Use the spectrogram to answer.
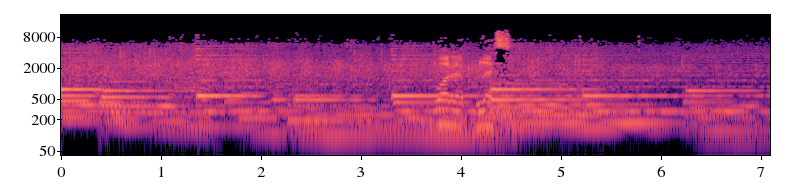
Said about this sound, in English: Why don't you appreciate them with a hand clap?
